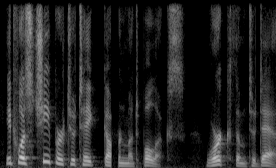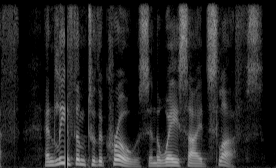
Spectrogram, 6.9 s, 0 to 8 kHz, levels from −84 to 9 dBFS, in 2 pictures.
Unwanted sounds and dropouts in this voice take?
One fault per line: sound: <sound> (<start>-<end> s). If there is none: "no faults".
sound: dropout (1.4-1.5 s)
sound: dropout (4.3-4.3 s)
